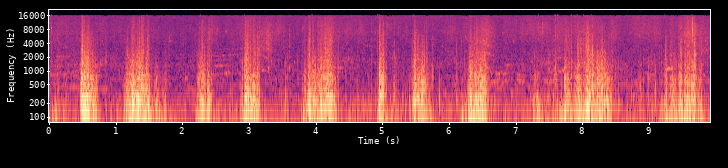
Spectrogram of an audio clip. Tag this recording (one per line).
field
recording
